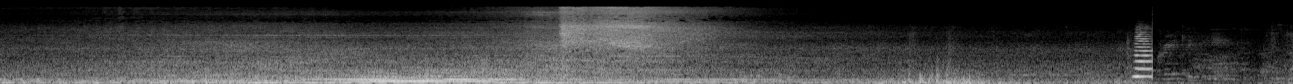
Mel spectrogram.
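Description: Diesel multiple-unit train running past at close range, its engine note steady with a slight rise around four seconds in. A burst of hissing air comes about halfway, then the rumble fades, and a short loud sound comes near the end.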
